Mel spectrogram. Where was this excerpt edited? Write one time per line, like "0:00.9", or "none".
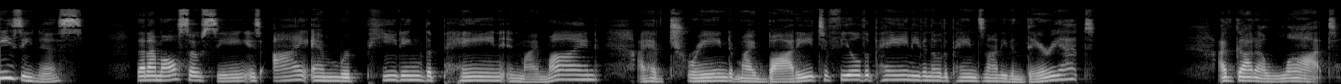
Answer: none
